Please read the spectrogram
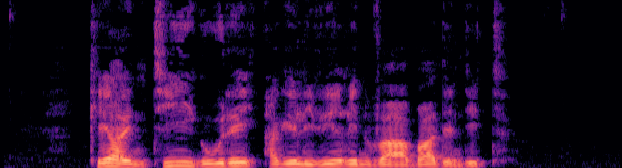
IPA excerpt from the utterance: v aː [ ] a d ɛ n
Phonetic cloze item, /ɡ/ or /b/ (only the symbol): b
